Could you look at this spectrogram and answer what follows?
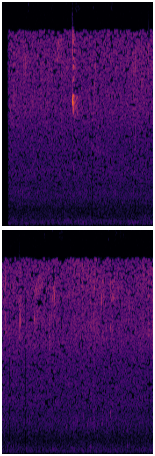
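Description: Birds pecking at corn and seed on a wooden platform feeder: scattered faint ticks over a steady outdoor hiss, with one sharper click about a second and a half in.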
